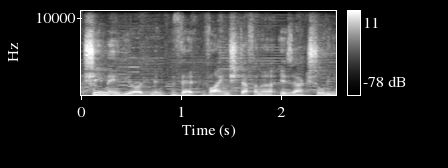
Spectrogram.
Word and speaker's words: Weihenstephan: once they graduate and I understand that it's pronounced Vine Stefan and I got that information from fely in Germany's YouTube video whether it's at the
